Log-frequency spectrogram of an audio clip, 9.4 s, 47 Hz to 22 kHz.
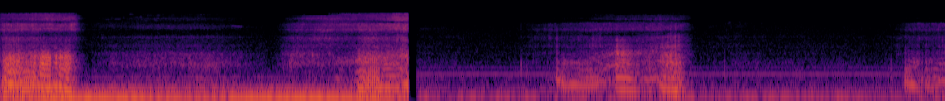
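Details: Snoring during sleep, recorded on 2024-12-22.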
